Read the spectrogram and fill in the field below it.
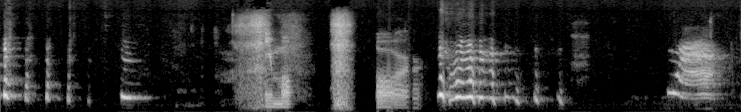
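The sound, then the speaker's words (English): Several drawn-out, cat-like meows, a person imitating a cat, come in short bursts between bits of talk, clear, with a final meow near the end. “just an ordinary kitty. Meow.”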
